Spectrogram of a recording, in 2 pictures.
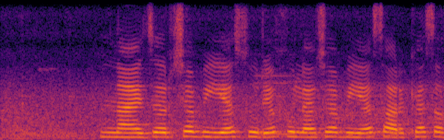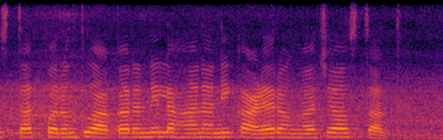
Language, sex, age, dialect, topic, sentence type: Marathi, female, <18, Varhadi, agriculture, statement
